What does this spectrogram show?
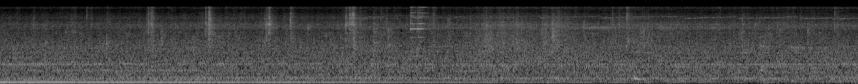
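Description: Pepper chicken fry cooking in an aluminium pan on a gas stove: a steady soft sizzle with scattered small ticks as coriander leaves are mixed in by hand, over a low steady hum.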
